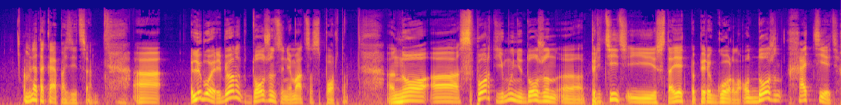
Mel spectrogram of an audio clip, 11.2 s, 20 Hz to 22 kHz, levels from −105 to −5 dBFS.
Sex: male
